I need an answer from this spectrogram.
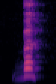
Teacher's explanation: When you say b, your vocal cords vibrate. It's a voiced sound. B. When you say both p and b, your mouth moves in the same way.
